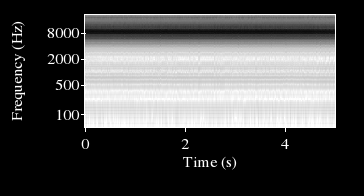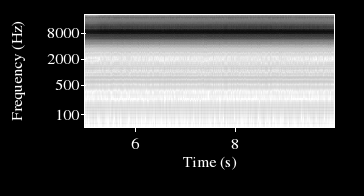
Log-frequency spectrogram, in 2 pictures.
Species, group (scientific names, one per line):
Diceroprocta eugraphica
Cicadidae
